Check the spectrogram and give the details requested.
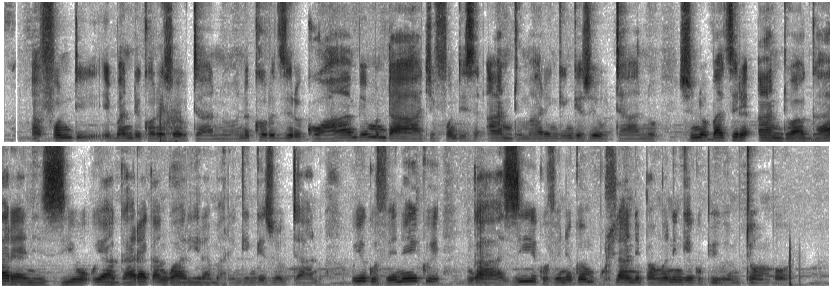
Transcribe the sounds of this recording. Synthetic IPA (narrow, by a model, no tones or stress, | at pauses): mafundḭḛɓandekwaɾeʐe̞ɦutano̞ano̞kuɾud͡zirwekuɦambe̞mundaɦaːt͡ʃifundiseantʰumaɾeŋɡeŋɡeʐe̞ɦutaːno̞ | ʐ̥ino̞ɓat͡siɾeʔantʰuaɡʱaɾaneziwo̞ʔujeaɡʱaɾaakaŋɡwaɾiɾamaɾeŋɡeŋɡeʐe̞ɦutano̞ | uje̞kuvʱe̞nekwe | ŋɡaɦazikuve̞ne̞kwemuku̥ɬanepamwe̞neŋɡekupiɦwe̞muto̞ːmbo̞̰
